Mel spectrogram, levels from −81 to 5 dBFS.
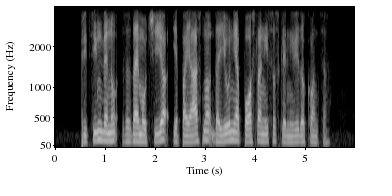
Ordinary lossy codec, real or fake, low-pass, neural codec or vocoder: Opus, 16 kbps; real; 3.6 kHz; none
